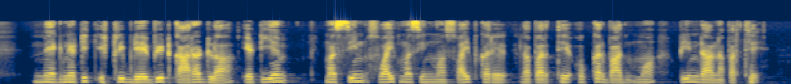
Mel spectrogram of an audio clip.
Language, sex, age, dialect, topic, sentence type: Chhattisgarhi, male, 25-30, Eastern, banking, statement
